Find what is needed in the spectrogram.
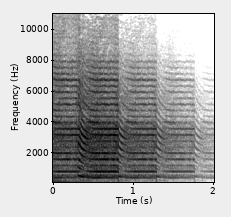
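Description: Closing notes of a hip hop track: a held, horn-like synth chord struck about four times, each strike dipping in pitch as it starts, fading away by the end.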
